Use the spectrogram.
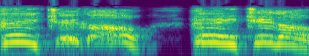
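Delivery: very slow, high, drawn-out yell. Retelling someone in the crowd calling out during warm-up: imitating a fan yelling. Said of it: "I'm hearing somebody yelling".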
